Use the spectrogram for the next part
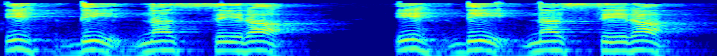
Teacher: Noon is going to join the sad, because sad is with shadda. Noon zabar sad nas.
